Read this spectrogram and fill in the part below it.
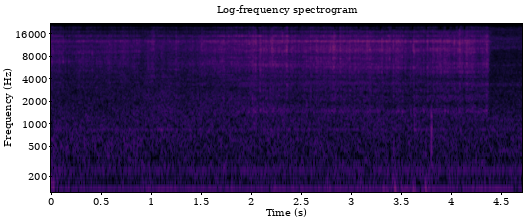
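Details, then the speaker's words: Atwood APS-5530 RV power converter from a travel trailer, outputting about 6 V instead of full DC voltage; a thin frying hiss builds then cuts out abruptly, traced to one of two high-frequency switching power transistors, output jumping around and briefly reaching 13 V. "oh boy yeah one of these power transistors that's what's making that noise"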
